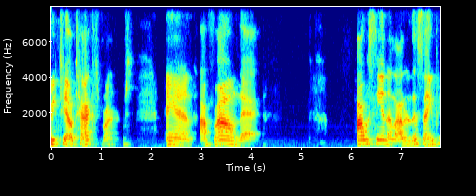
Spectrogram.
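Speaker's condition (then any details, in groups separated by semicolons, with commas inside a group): Cerebral palsy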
